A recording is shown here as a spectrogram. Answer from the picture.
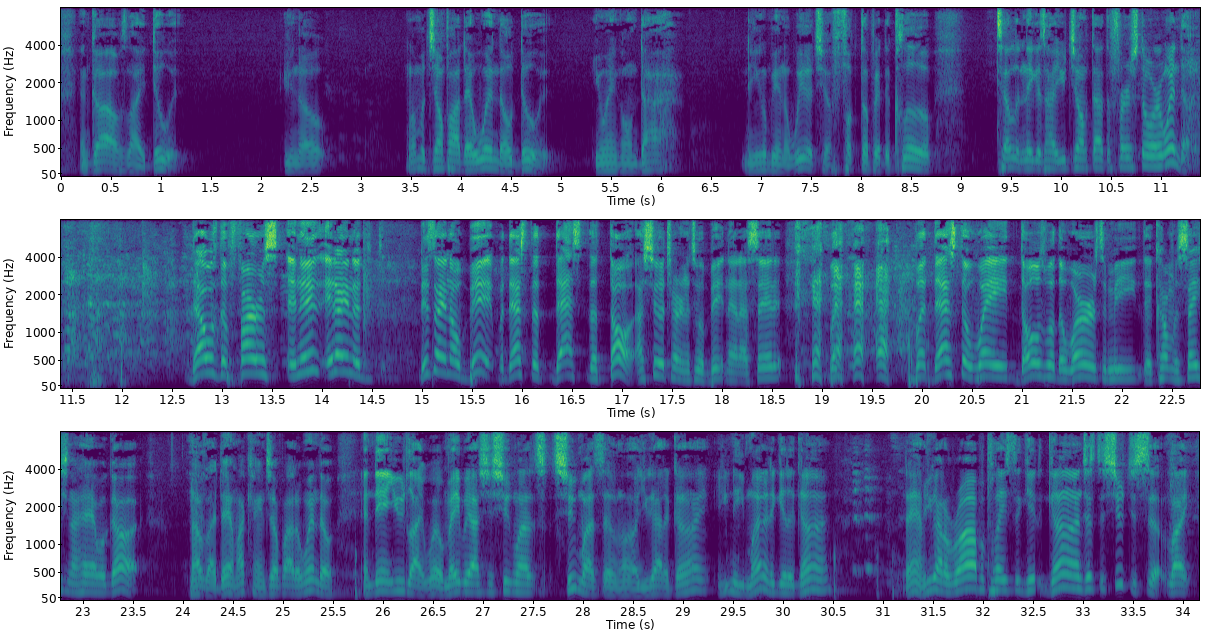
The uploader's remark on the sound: Live at SXSW. In this live special from South By South West.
